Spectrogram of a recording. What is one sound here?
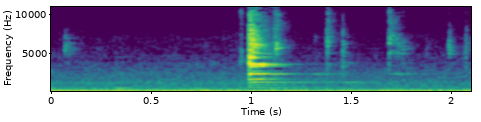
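A metal bowl clinks against a wooden board.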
